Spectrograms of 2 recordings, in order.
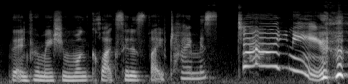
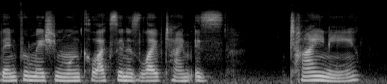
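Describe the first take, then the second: First: The word tiny is said in an exaggerated way. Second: The word tiny is said in a plain way. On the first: The amount is extremely, minutely small. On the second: The amount is simply small.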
